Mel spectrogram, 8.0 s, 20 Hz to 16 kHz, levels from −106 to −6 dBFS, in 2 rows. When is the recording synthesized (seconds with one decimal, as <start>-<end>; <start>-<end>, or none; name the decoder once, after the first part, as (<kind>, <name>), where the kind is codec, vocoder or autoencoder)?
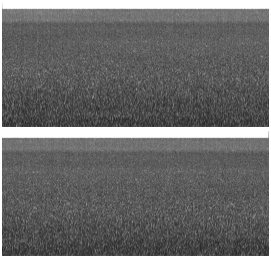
none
